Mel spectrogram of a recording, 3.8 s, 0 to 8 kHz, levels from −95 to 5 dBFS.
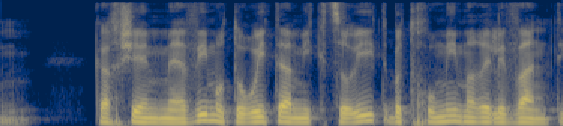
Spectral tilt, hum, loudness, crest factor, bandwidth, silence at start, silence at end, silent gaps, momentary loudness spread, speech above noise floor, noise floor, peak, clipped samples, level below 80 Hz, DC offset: -7 dB/octave; none; -21 LUFS; 16 dB; 7.6 kHz; 0 s; 0 s; none; 4 LU; 33 dB; -53 dBFS; -6 dBFS; under 0.1%; -44 dBFS; under 0.1%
